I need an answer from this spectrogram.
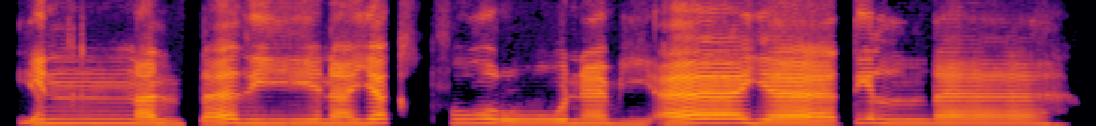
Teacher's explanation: huruf kafnya lebih mengalir yak nafasnya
